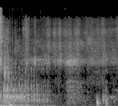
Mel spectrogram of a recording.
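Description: Hands rubbing and rustling against a small cardboard medicine box and paper tissue, with a soft knock just after the start, then a fainter scratchy rub.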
